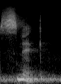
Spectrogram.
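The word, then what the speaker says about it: SNCC: Student Nonviolent Coordinating Committee which is acronymous pronounced Snick now usually all these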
